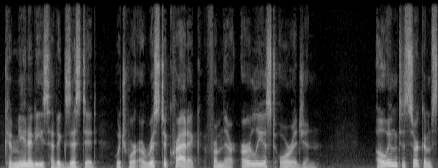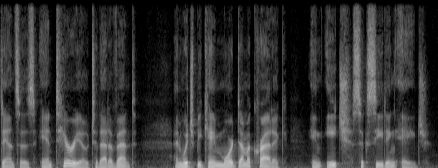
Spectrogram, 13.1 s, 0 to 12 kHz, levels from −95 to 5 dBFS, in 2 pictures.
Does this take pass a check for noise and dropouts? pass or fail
pass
